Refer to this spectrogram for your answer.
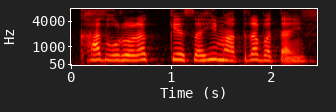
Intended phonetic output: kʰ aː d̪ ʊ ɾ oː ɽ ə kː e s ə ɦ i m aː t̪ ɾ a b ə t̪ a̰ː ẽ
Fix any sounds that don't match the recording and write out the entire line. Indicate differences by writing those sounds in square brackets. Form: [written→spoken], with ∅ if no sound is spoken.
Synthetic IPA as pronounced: kʰ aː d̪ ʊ ɾ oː [ɽ→ɾ] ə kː e s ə ɦ i m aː t̪ ɾ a b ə t̪ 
